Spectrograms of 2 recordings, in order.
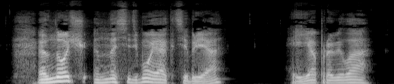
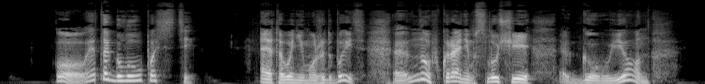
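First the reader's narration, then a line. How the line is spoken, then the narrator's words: Laughing, dismissive. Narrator (Russian): господин маркиз рассмеялся и сказал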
